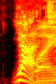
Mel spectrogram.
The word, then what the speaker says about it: YOT: Yacht. YOT. Yes. Yacht. Yeah, they Okay. pronounce it yacht, and it's owned by Mike And Linder.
